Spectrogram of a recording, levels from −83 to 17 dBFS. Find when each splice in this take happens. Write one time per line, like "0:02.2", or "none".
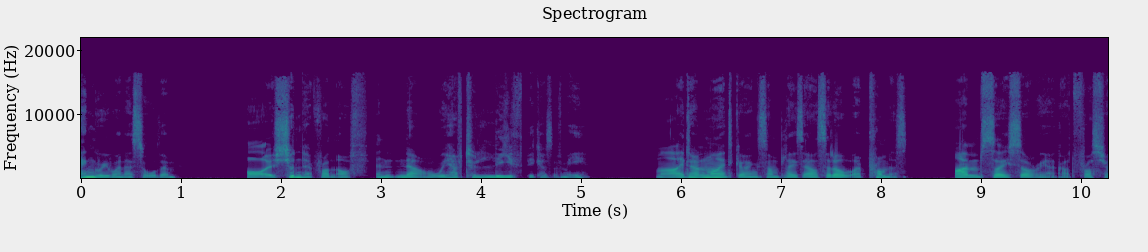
none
